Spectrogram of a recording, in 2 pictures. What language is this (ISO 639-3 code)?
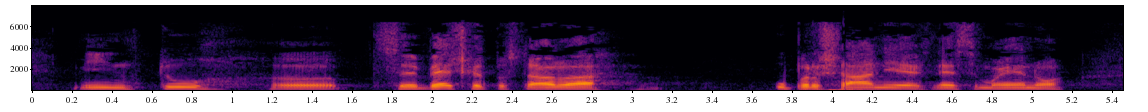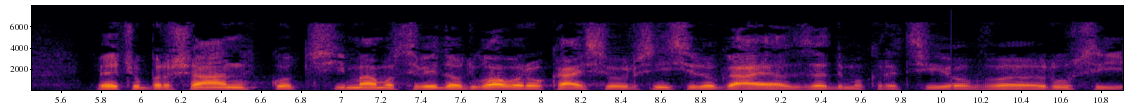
slv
